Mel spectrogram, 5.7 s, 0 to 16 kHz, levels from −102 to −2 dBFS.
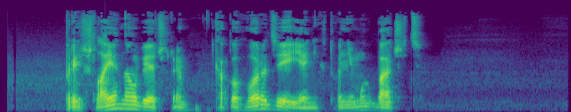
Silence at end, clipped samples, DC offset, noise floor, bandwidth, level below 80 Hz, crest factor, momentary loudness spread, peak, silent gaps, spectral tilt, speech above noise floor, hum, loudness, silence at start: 1.5 s; under 0.1%; under 0.1%; -67 dBFS; 11 kHz; -54 dBFS; 22 dB; 14 LU; 0 dBFS; none; -5 dB/octave; 47 dB; none; -20 LUFS; 0.65 s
